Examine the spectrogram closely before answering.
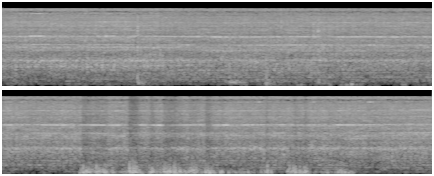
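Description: An electric hand mixer whirs steadily, beating a mixture in a metal bowl.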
